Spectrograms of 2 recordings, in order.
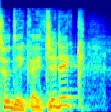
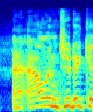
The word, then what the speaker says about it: Tudyk: Apparently, Alan, I don't know how to say it. – Tudyk. – Alan Tudyk is voicing Iago.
